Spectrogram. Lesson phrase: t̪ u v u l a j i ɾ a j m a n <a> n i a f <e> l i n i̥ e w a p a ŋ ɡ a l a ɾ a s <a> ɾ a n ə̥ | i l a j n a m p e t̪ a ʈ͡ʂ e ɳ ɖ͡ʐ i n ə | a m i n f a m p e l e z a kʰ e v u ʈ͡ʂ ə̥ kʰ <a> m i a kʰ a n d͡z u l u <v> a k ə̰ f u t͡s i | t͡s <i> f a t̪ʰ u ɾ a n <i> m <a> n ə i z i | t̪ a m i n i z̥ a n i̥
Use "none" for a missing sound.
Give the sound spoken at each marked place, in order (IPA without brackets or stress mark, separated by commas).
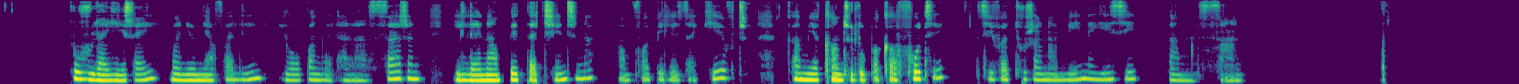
e, a, a, a, b, i, a, e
